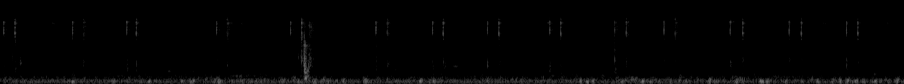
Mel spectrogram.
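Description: Quiet, crisp computer mouse clicks tap out an irregular rhythm while points are placed around a design in CorelDRAW. They sound close and isolated over a faint room hum.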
